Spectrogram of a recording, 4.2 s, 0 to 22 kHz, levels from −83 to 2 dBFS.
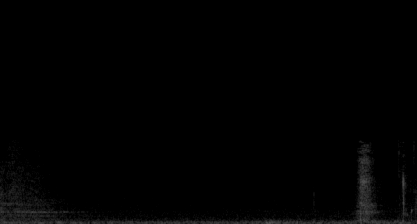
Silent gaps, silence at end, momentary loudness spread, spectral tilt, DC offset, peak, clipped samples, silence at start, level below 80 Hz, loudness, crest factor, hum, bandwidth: none; 0 s; 13 LU; -3.5 dB/octave; under 0.1%; -34 dBFS; under 0.1%; 0 s; -80 dBFS; -62 LUFS; 30 dB; none; 8.4 kHz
